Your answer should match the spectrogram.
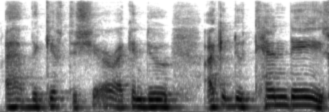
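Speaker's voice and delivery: ordinary delivery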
